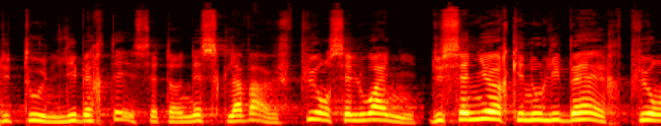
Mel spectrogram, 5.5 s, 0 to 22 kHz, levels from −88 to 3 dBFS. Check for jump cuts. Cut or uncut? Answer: cut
